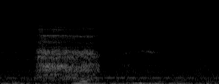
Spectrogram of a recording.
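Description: A man's short, sharp intake of breath close to the microphone, lasting about half a second and starting a third of a second in.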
